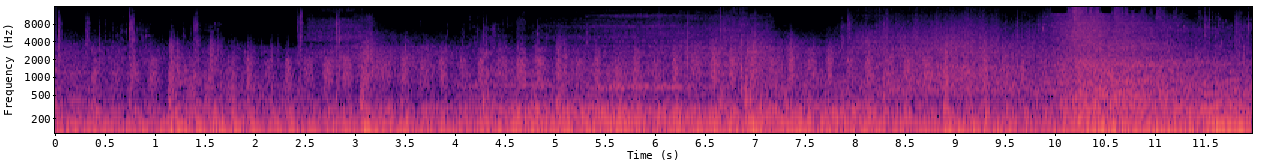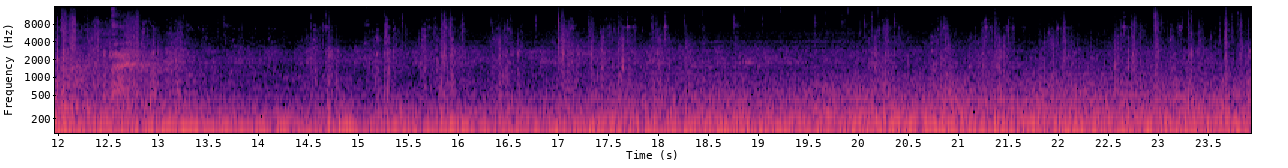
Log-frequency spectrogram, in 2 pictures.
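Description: Footsteps crunch over loose rubble.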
